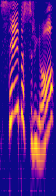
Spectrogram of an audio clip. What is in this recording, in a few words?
"save suru yo", info girl voice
